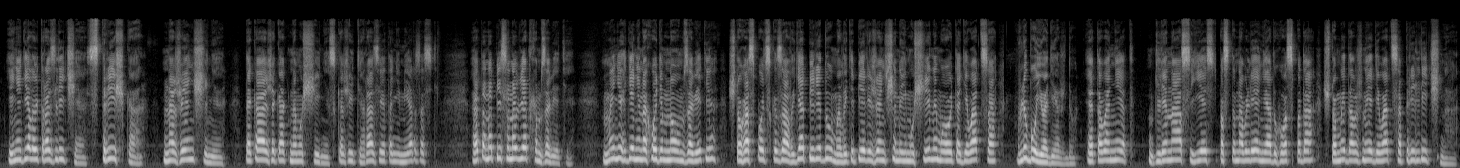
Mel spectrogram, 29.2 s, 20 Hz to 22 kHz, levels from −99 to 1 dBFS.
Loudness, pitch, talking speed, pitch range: -26 LUFS, 205 Hz, 120 wpm, 190-225 Hz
